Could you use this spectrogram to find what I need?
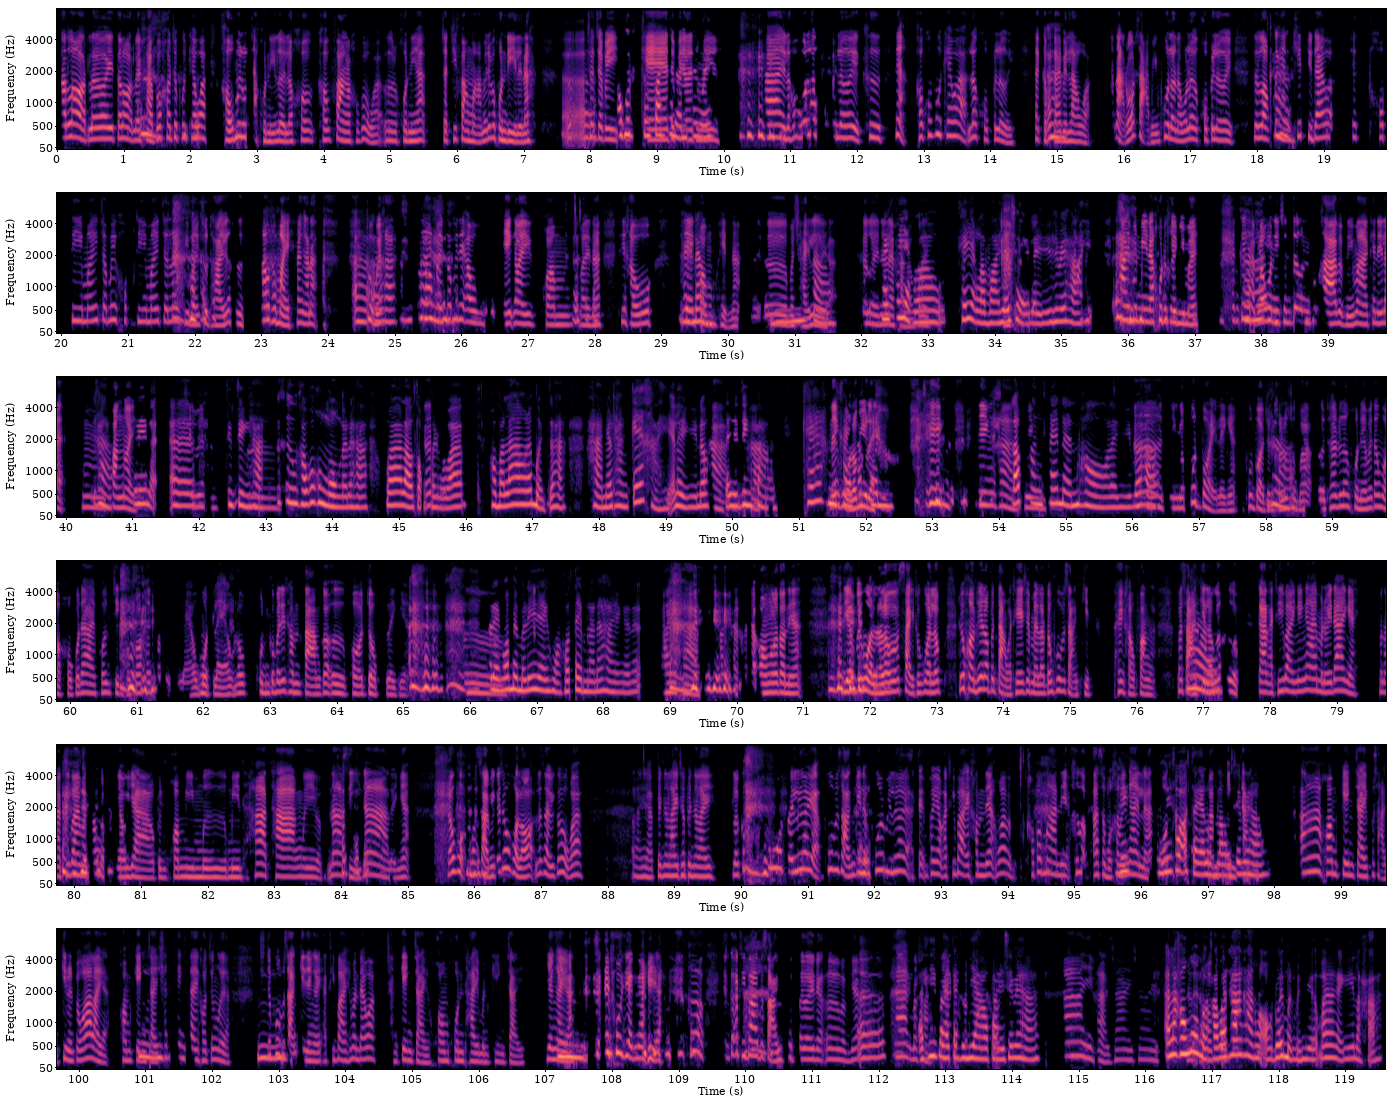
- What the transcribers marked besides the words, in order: chuckle; chuckle; distorted speech; tapping; chuckle; chuckle; laughing while speaking: "ใช่แล้ว"; chuckle; other background noise; in English: "เทก"; chuckle; tsk; laughing while speaking: "ใช่ ใช่"; laugh; mechanical hum; laughing while speaking: "แล้ว"; laugh; laugh; laugh; in English: "memory"; laugh; laugh; chuckle; laugh; laughing while speaking: "เออ"; tsk; laugh; laughing while speaking: "ให้พูดยังไงอะ"; laugh
- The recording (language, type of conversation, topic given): Thai, unstructured, อะไรคือสิ่งที่ทำให้ความรักยืนยาว?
